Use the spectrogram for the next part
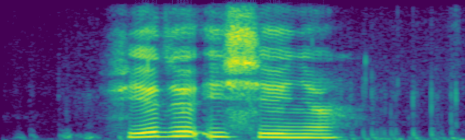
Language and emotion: Russian, neutral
